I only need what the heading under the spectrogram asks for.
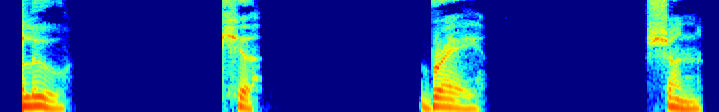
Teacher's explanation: Emphasize Bray and keep Lu light.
